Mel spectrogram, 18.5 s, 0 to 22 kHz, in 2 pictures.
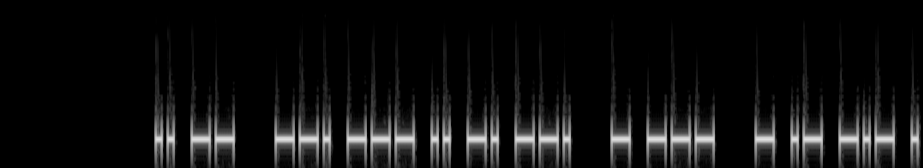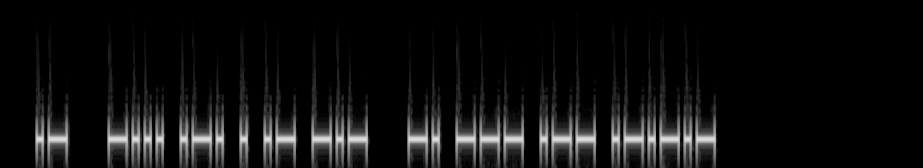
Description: Morse code, heard as a keyed tone, about 20 wpm, 700 Hz. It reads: IM GOING TO TAKE A BREAK NOW.
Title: Sentences with 5-Word Phrases - Spoken Beginning - 20wpm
